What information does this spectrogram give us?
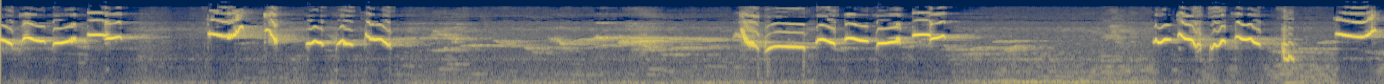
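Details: Oriental magpie-robin (kacer) song used as a lure to prompt other birds to sing: loud clear whistled phrases of quick looping, wavering notes around high pitch, in bursts separated by short pauses, with a faint low hum between.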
